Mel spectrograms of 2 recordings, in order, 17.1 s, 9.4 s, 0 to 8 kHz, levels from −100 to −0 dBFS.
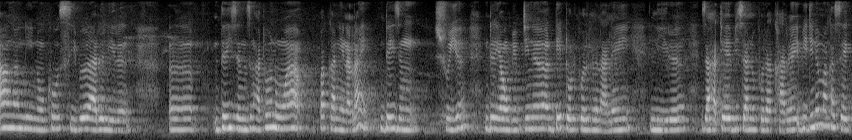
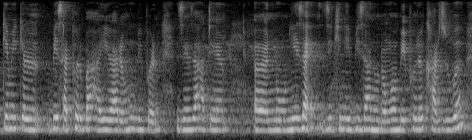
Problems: constant background noise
